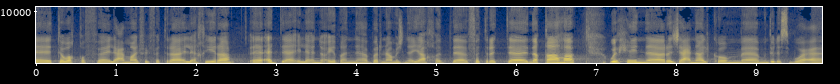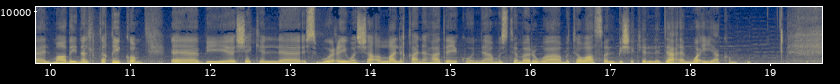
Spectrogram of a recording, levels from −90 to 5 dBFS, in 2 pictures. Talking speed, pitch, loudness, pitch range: 100 wpm, 195 Hz, -19 LUFS, 185-215 Hz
